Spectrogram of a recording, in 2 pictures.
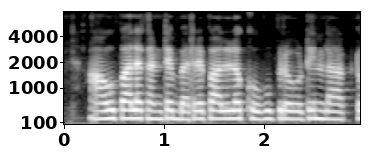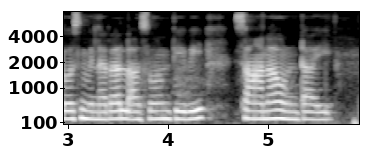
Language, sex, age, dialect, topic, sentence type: Telugu, female, 18-24, Telangana, agriculture, statement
